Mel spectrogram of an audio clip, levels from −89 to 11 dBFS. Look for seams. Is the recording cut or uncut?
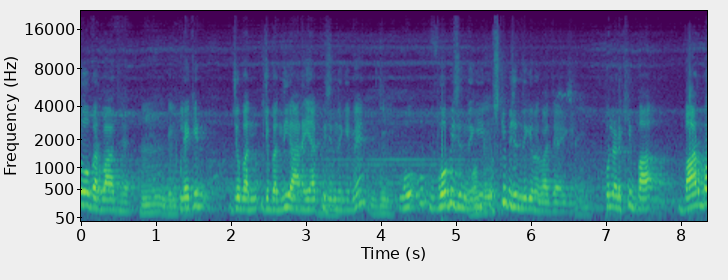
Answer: cut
